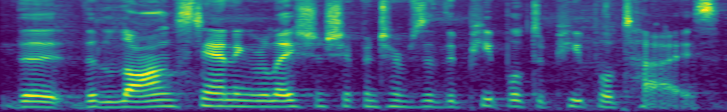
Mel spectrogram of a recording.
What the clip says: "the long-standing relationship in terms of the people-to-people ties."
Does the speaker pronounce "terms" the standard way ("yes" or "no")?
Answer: yes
